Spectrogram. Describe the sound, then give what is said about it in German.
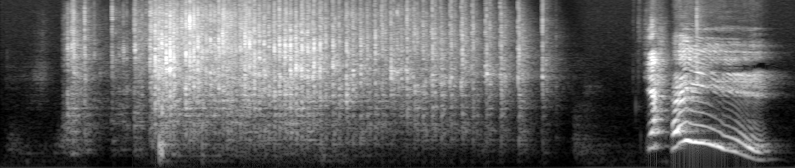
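A spinning quiz game wheel with green and red segments ratchets with rapid, loud clicks that gradually slow and space out before stopping on green, followed by a short voiced exclamation. “Du hast so, so schön gedreht.”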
